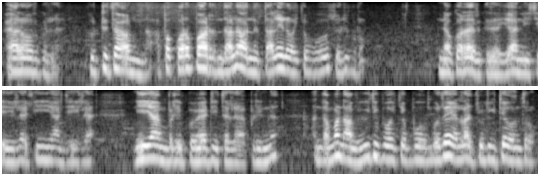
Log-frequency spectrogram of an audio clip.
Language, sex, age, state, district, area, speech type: Tamil, male, 60+, Tamil Nadu, Perambalur, rural, spontaneous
